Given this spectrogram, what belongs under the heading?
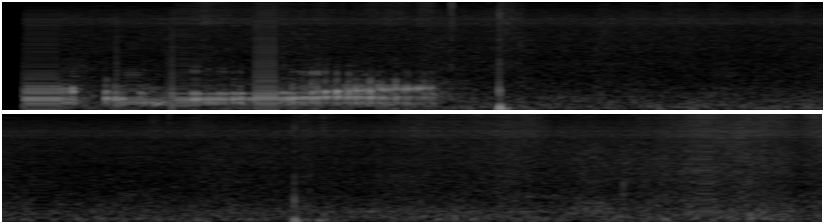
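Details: Ordinary stomach growling (borborygmi): a drawn-out, rising gurgling growl of about two seconds, then quiet.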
